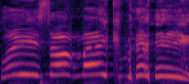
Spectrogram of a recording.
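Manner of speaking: high, very slow, sobbing, begging. Narrating a fight, the storyteller voices Barry begging, Barry crying and pleading. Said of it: "And he's crying".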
